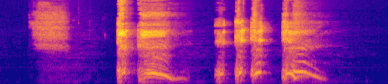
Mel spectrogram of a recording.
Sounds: Throat clearing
